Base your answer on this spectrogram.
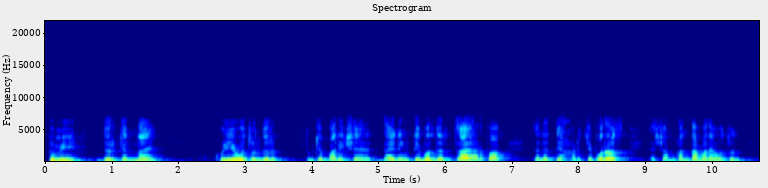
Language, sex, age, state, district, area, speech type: Goan Konkani, male, 45-60, Goa, Canacona, rural, spontaneous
